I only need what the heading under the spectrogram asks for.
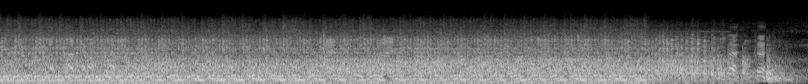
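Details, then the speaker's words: Chieftain tank's Leyland L60 multifuel opposed-piston two-stroke starting for the first time after years sitting. Deep, even, lumpy two-stroke beat at idle with no knocks or misses; it starts and runs cleanly. "All right, fantastic. Fantastic. We've had it running."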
